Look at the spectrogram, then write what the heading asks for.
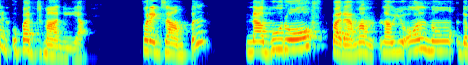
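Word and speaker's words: न गुरोः परम्: You don't chant it as Naguroho Paramam. While chanting together, we chant it as Naguroh Paramam. So Upadhmaniya is you expel the air and immediately close your lips.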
